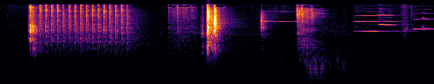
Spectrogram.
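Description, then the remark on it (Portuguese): A metal gate opens, recorded on a city street while walking the dog Tyson: a rapid rattling, ratchet-like clatter for about a second, then a sharp clank, a scraping drag and a thin metallic squeal. “Se liga aí o portão abrindo.”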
